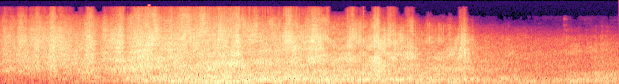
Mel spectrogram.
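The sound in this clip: An aircraft engine roars as an airplane arrives for an evening flying display. The loud, broad rumble swells over the first second, holds steady and then eases slightly toward the end, with no voices.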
